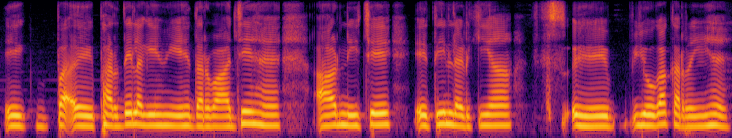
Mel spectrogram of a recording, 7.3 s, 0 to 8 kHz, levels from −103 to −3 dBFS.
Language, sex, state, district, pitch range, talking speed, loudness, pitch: Hindi, female, Chhattisgarh, Balrampur, 175-195 Hz, 140 wpm, -19 LUFS, 185 Hz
